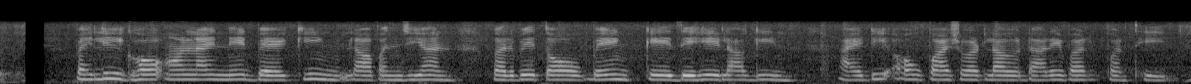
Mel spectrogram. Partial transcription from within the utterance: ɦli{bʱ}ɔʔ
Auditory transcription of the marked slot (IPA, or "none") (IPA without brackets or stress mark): ɡʱ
